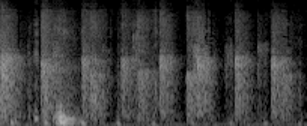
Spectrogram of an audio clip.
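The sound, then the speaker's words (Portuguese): An audience at a church service applauds the Lord steadily, a dense wash of overlapping claps at moderate volume with a few louder swells, and no voices rising above it. “Aplauda o Senhor, pode se assentar.”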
